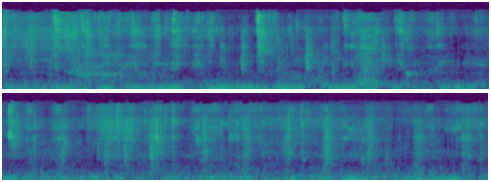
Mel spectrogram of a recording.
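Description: Close-miked chewing of a mouthful of chicken kottu, with many quick irregular mouth clicks and crunches.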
